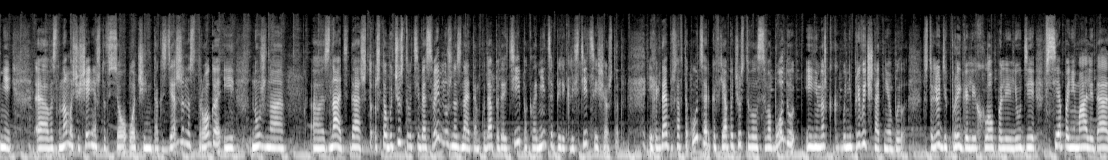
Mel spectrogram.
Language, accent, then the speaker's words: Russian; Bryansk, Bryansk Oblast, Russia; now in Moscow, Russia; я сама не из Москвы, из Брянска, и в церковь первый раз я пришла там.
